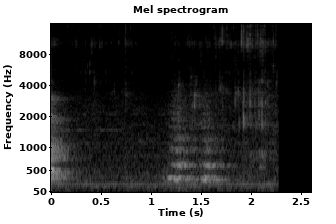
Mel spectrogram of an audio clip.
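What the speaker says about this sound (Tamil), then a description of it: "வெள்ளம் எடுத்து அதே டம்ளரில் ஒரு கால் டம்ளர் தண்ணி சேர்த்திக்கலாங்க" A quarter tumbler of water is poured over jaggery in a steel tumbler, a short soft splash and trickle lasting about two seconds, close and quiet before cutting off to silence.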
